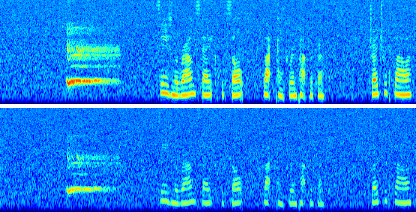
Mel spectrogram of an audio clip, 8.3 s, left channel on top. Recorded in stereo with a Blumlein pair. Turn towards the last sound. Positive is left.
turn(degrees=60)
